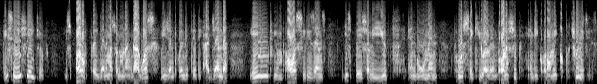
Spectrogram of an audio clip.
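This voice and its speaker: A man's voice: sits low, lively intonation, brisk, vocal fry, recorded from a distance, rough recording. A Zimbabwean man whose native language is Shona, presenting online news commentary and reading reports aloud.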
